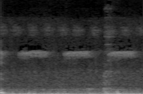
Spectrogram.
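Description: A cricket chirping: short, high chirps repeating about every two-thirds of a second, three in these two seconds.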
